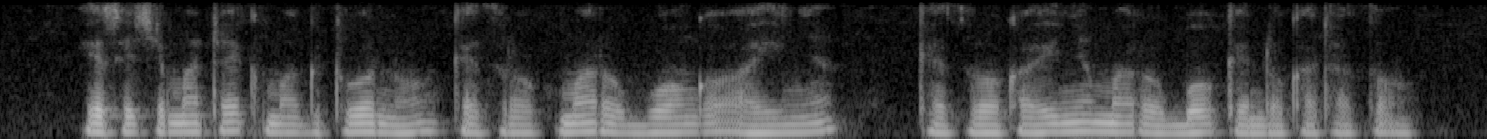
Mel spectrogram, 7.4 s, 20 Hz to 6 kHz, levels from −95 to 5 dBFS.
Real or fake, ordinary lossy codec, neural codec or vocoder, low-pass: real; Opus, 16 kbps; none; 5.4 kHz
